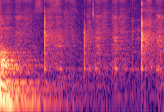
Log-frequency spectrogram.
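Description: White chalk writing on a chalkboard: faint scratches and light taps of the chalk strokes as a word is written out.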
